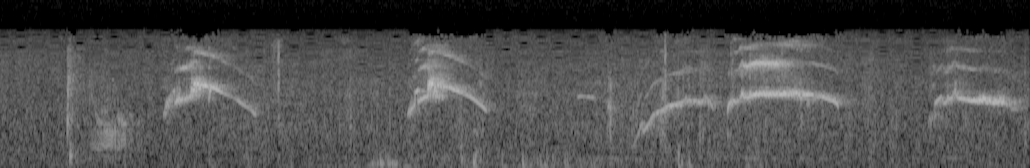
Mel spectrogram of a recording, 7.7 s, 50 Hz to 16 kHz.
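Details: Domestic kittens 17 days old, born 31 October 2011, giving high, thin mewing calls that rise then fall, about five spaced over eight seconds, with soft bumps and rustling between them.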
